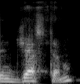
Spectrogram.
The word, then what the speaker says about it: Ingestum: what what inges is you pronounce it ingum um is it it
